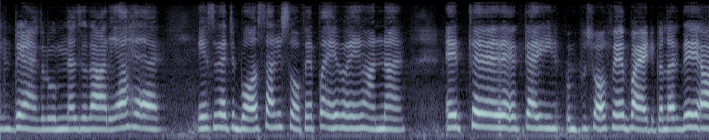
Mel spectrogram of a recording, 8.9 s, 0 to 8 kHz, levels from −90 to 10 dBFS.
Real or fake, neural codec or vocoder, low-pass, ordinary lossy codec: fake; codec, 16 kHz, 1 kbps, FunCodec, trained on LibriTTS, 50 frames a second; none; none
